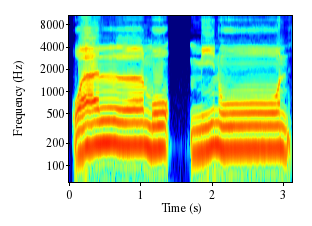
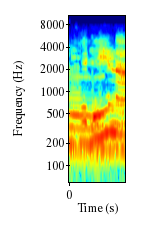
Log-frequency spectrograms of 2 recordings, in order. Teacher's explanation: Hamzah ketika sukun pita suaranya tertutup dan ha ketika sukun pita suaranya terbuka.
